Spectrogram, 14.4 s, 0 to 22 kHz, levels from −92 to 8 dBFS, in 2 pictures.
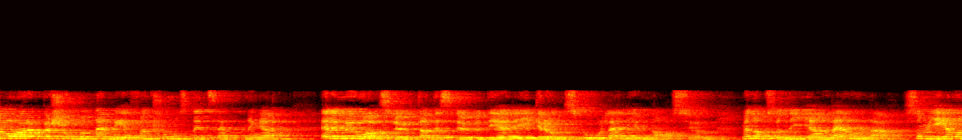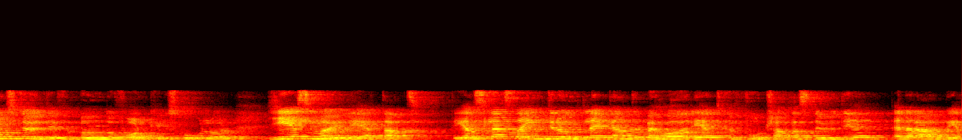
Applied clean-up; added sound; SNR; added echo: none; none; none; reverberation time 0.9 s.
